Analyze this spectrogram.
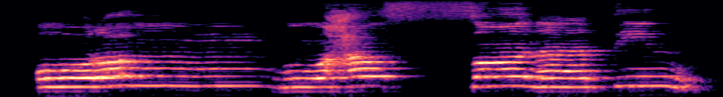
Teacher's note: ra yang fathah tanwin bertemu dengan huruf mim, maka hukum bacaannya adalah idgham bil gunnah, memasukkan dengan dengu. Quram muhassanatin, kata muhassanatin mimnya dibaca marfu' atau dhammah satu harokat, kemudian haknya dibaca tipis fathah satu harokat, kemudian huruf sadanya ditasydidkan.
